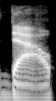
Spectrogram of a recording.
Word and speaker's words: Tao: And I should note, I called it Tao, but it is Dao, pronounced Dao, spelled T-A-O. That's a little mental block that I always get wrong there. T-A-O of self, but Dao of self.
